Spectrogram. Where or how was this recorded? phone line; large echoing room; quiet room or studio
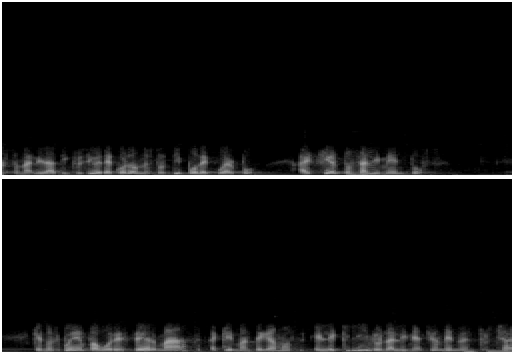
phone line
